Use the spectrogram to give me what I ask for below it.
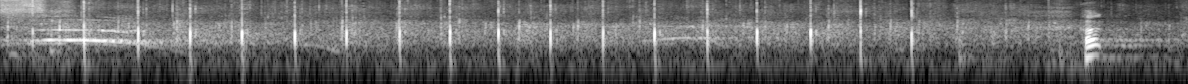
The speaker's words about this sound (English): Ladies and gentlemen, put your hands together for Epaphroditus.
